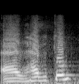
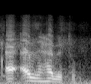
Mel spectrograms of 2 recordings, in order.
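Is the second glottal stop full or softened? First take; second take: softened; full. First: The second glottal stop is softened and eased. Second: The second glottal stop is fully pronounced. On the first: "تسهيل" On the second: "وتحقيق"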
